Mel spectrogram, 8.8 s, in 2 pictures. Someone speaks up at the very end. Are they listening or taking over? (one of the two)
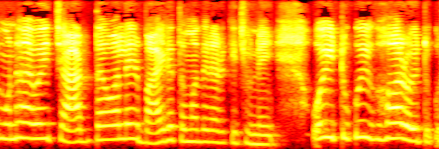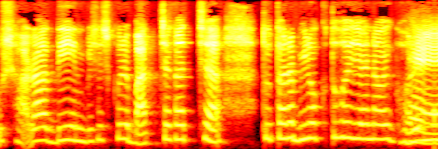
taking over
